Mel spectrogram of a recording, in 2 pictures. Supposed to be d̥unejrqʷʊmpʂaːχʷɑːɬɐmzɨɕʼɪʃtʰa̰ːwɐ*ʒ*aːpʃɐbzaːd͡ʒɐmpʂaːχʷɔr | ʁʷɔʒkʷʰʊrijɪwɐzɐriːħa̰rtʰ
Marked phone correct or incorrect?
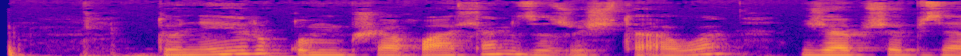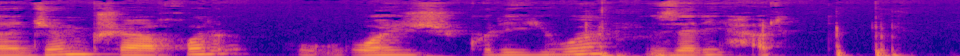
correct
